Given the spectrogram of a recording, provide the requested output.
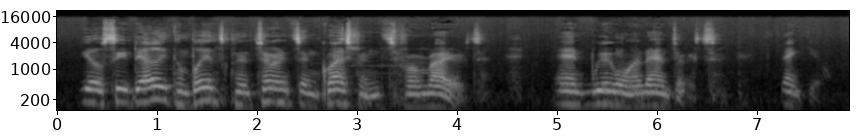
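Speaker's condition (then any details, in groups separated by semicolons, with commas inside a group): Ataxia; neuromuscular disease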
